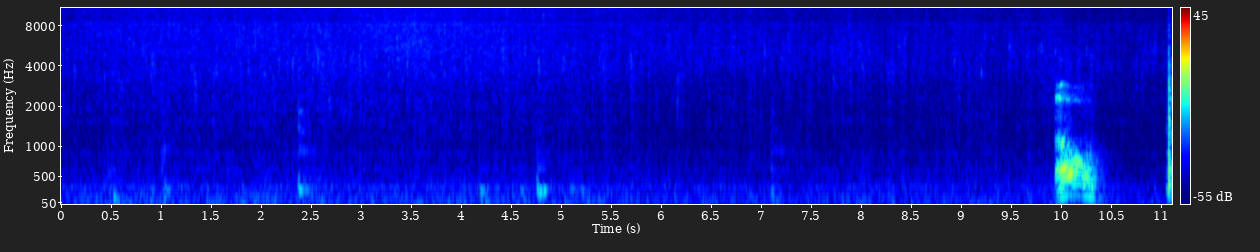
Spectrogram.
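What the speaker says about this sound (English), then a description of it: "I'm making bacon and sausage, hash browns" Bacon and sausage frying in a pan for breakfast, a soft steady crackling sizzle in the background, with a brief louder clatter near the end.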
